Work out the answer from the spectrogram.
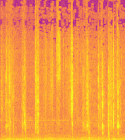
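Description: Tarot cards are shuffled and handled, giving soft, irregular riffling taps and flicks in quick succession, faint and close to the noise floor.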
